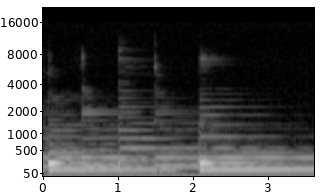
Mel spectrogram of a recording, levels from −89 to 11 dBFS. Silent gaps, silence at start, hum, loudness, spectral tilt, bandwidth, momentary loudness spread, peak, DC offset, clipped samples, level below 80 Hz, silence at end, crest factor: none; 0 s; none; -26 LUFS; -9.5 dB/octave; 8.8 kHz; 11 LU; -8 dBFS; 0.6%; under 0.1%; -56 dBFS; 0 s; 16 dB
